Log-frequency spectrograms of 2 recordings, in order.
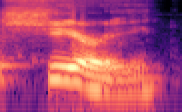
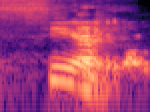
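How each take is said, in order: First: The name begins with a 'sh' sound. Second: The name begins with an 's' sound. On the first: The speaker calls it wrong. "it's not Sherry. ... why you kept on putting the H in" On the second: The speaker calls it right. "It's Siri"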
